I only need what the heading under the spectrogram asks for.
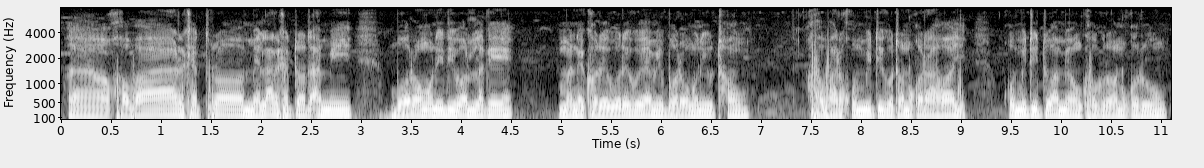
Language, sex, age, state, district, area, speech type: Assamese, male, 45-60, Assam, Barpeta, rural, spontaneous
